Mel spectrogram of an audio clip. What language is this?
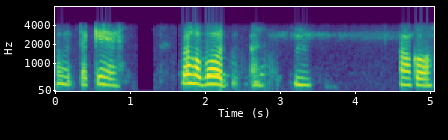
Assamese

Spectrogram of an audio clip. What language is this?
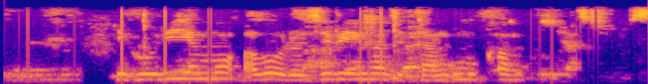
Kinyarwanda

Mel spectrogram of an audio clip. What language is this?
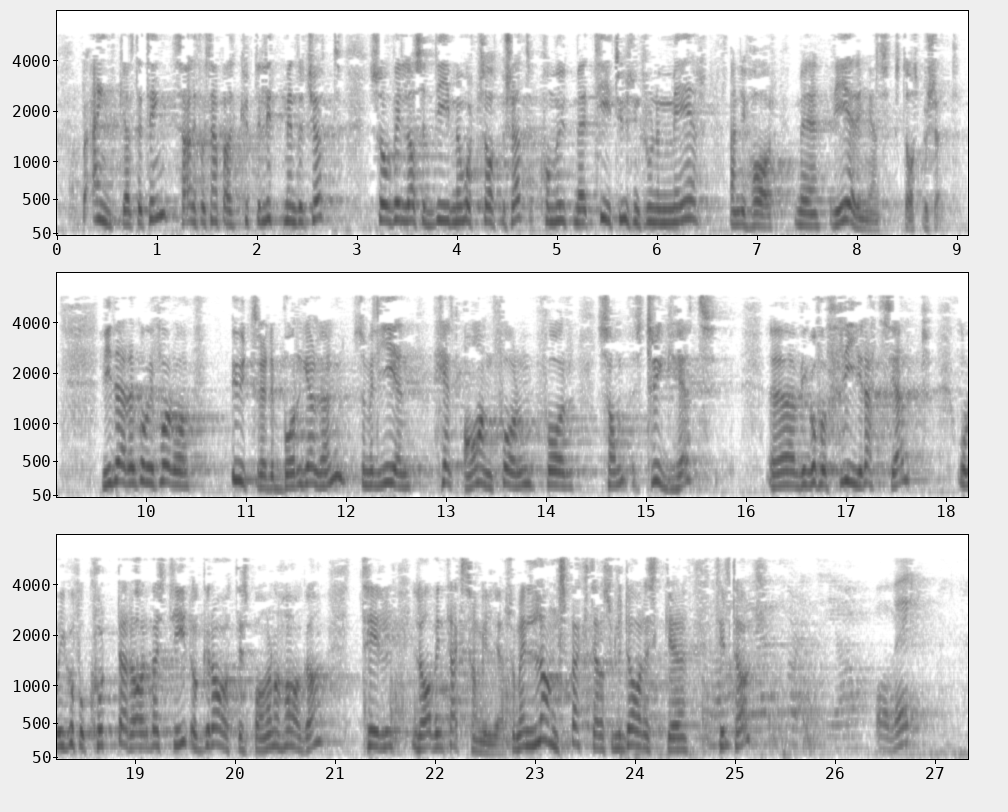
Norwegian Bokmål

